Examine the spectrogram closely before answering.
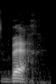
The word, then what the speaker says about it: Vert: And also, in case you're wondering how to pronounce Green Inkling Squid's nickname, it's Vert. It's a French word, Vert. It's French for green.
